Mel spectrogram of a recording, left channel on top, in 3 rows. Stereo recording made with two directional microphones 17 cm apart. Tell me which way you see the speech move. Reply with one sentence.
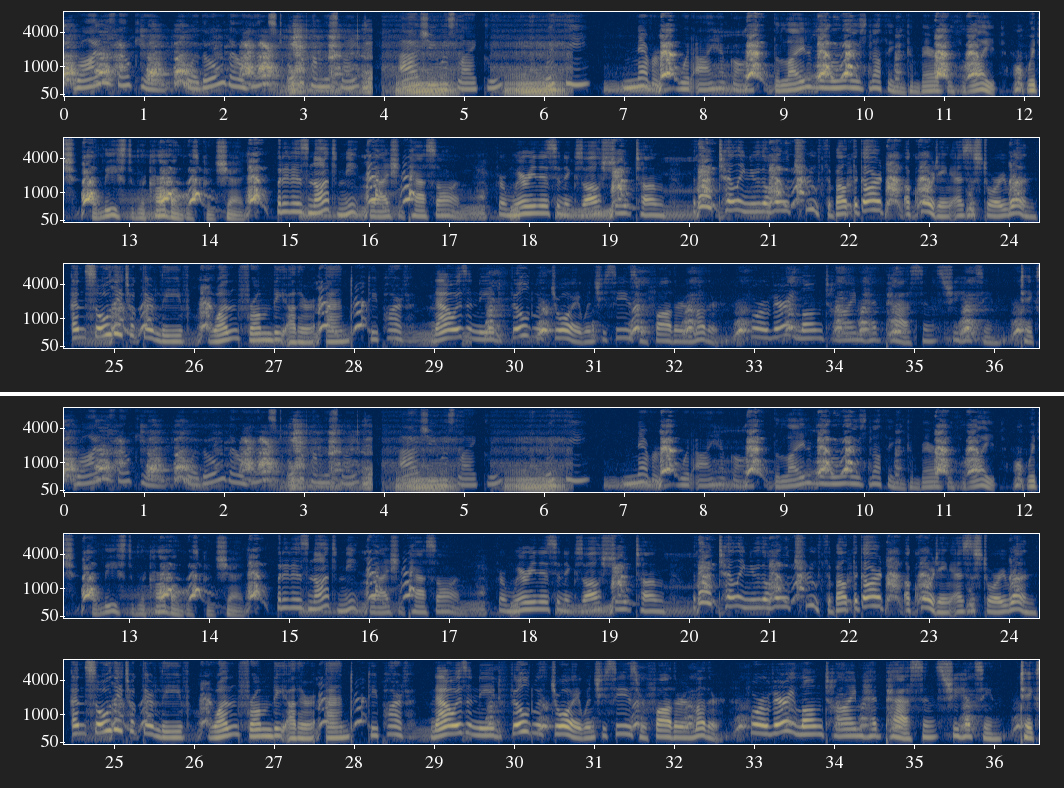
You can hear the speech travel towards the right.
